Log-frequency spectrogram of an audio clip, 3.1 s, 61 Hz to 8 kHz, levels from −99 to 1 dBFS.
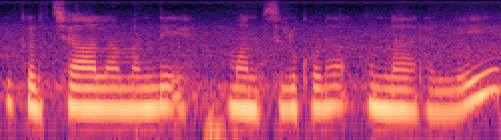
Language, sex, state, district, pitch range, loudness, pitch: Telugu, female, Andhra Pradesh, Annamaya, 185-195 Hz, -16 LUFS, 190 Hz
